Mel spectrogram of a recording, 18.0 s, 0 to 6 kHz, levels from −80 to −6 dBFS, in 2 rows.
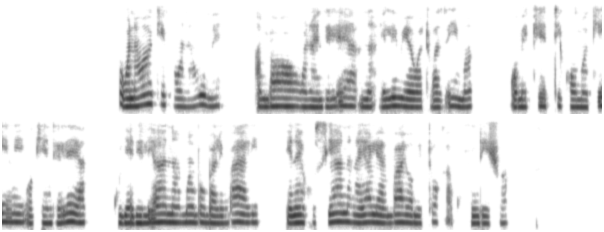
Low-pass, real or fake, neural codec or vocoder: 5.4 kHz; fake; codec, 16 kHz, 4 kbps, X-Codec, WavLM features, trained on Multilingual LibriSpeech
